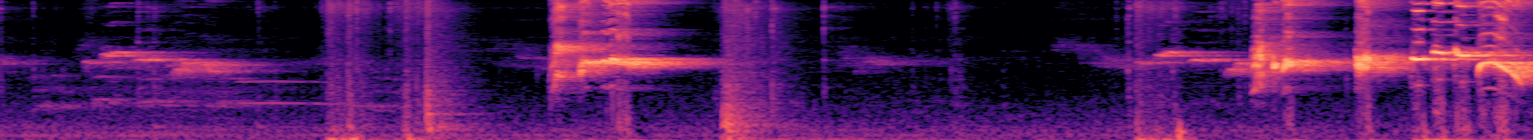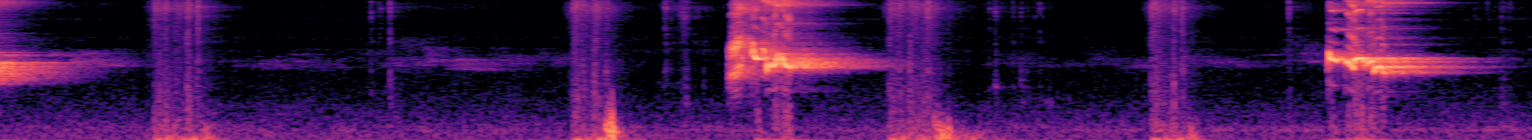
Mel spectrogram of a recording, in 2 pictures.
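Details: A sooty-headed bulbul sings in the morning, used as a lure for other bulbuls: irregular bursts of chattering, slurred whistled notes about fourteen times a minute, mixed with soft clicks and taps.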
